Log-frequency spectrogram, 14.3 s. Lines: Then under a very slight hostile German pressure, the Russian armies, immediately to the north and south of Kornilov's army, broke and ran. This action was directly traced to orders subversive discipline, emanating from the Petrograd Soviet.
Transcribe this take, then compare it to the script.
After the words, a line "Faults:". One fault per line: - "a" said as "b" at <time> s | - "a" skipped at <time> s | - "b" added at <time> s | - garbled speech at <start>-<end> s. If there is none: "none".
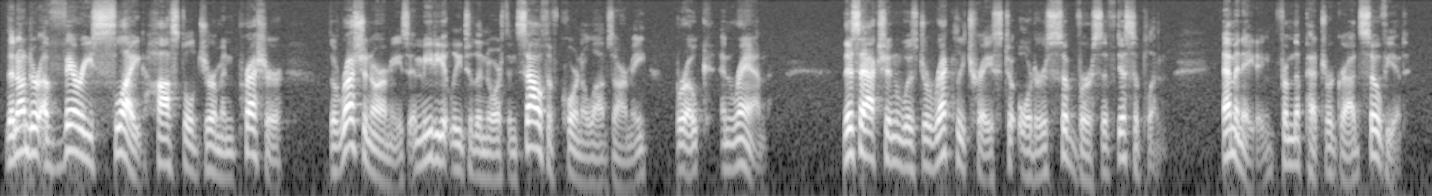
Then under a very slight hostile German pressure, the Russian armies, immediately to the north and south of Kornilov's army, broke and ran. This action was directly traced to orders subversive discipline, emanating from the Petrograd Soviet.
Faults:
none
